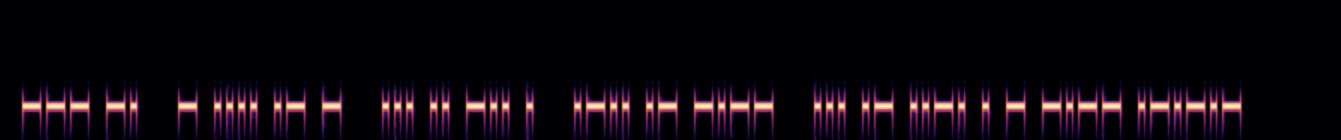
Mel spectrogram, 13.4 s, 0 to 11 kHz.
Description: Morse code, heard as a keyed tone, about 20 wpm, 700 Hz. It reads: ON THAT SIDE LAY SAFETY.
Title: Sentences from Top 1000 Words - Review Part 4 - 20wpm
